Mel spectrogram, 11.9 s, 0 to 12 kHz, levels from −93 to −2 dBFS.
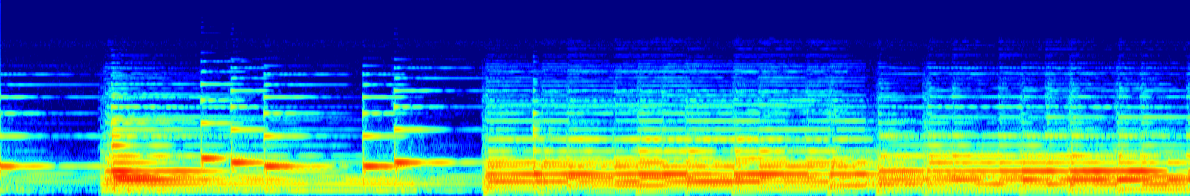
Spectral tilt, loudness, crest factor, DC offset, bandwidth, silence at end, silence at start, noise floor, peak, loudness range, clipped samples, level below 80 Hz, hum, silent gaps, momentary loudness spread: -11.5 dB/octave; -21 LUFS; 18 dB; under 0.1%; 4 kHz; 0 s; 0 s; -42 dBFS; -4 dBFS; 3 LU; under 0.1%; -56 dBFS; none; none; 13 LU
